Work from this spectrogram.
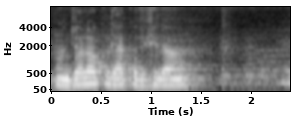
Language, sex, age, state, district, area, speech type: Bengali, female, 45-60, West Bengal, Uttar Dinajpur, urban, spontaneous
